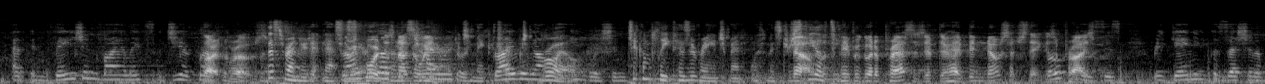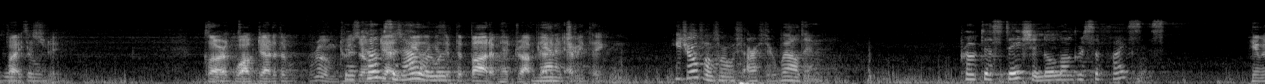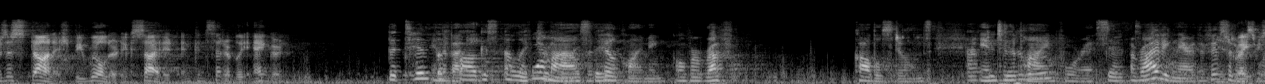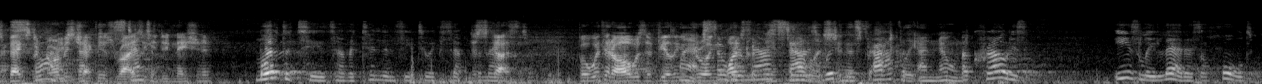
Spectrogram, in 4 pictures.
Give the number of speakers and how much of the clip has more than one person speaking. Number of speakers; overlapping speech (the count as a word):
three, about 39%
